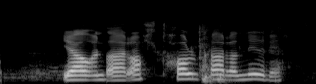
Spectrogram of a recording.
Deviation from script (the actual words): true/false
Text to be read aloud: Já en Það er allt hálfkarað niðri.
false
